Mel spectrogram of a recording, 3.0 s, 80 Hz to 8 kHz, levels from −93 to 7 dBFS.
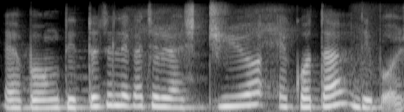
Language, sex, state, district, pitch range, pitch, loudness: Bengali, female, Assam, Hailakandi, 215-250 Hz, 240 Hz, -14 LUFS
